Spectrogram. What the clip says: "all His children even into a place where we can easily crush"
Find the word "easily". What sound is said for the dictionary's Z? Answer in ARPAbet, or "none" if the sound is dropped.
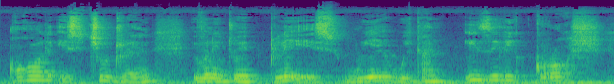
Z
